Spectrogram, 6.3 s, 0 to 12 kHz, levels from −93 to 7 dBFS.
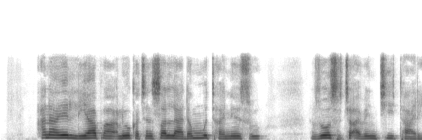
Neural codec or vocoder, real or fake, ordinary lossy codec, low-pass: codec, 16 kHz, 2 kbps, X-Codec, WavLM features, trained on Multilingual LibriSpeech; fake; none; 7.2 kHz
